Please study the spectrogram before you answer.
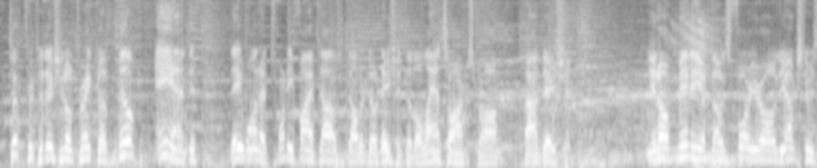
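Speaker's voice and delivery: ordinary talk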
